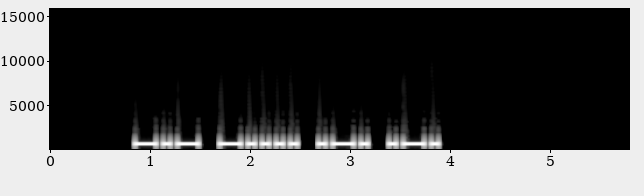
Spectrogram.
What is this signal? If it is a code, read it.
Morse code, heard as a keyed tone, about 17 wpm, 700 Hz. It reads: K6RR
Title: Call Signs Repeated 3x - 17wpm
